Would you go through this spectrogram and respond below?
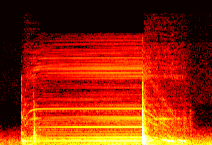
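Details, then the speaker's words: Electric fuel pump motor removed and bench-tested on a power supply: clean, steady high whine held for over a second, then cut off; a good working pump, unlike the bad one that gave no buzz. "as you can see this fuel pump it's a good working condition"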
